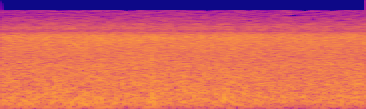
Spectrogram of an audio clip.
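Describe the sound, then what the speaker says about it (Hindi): A small river flows near a waterfall on the way to Kalothe Waterfall in Khopoli, Maharashtra, giving a steady, loud, close rush of water with no voices. "झरने की तरफ जाते हुए हम लोग एक छोटी सी नदी दिख गई, एक छोटा सा रिवर है यहाँ पे"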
